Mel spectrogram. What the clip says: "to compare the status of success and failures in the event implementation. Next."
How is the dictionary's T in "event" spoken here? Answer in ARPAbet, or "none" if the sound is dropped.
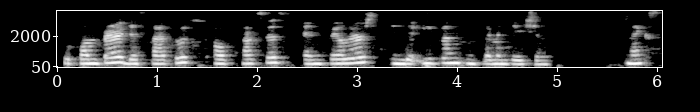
none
